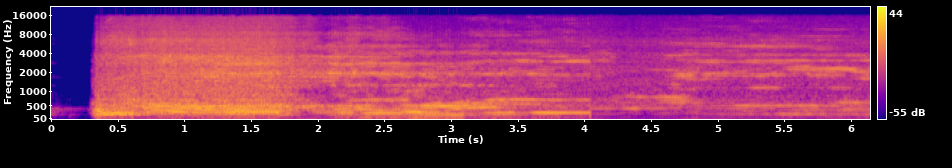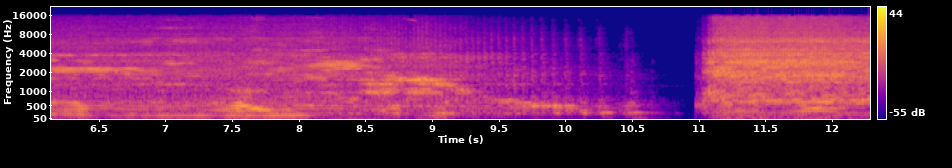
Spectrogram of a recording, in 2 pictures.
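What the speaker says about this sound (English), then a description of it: "I decided I'm going to use a jigsaw instead of an angle cutter" A jigsaw cuts metal on a barrel stove at an Alaskan homestead, a loud, close, steady buzz that runs for about ten seconds with a shifting pitch, then stops briefly and starts up again.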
